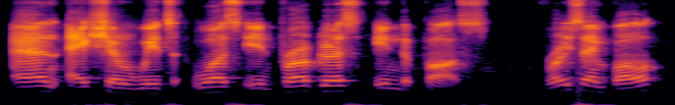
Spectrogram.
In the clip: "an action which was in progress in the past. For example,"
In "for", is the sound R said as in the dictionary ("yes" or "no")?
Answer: yes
